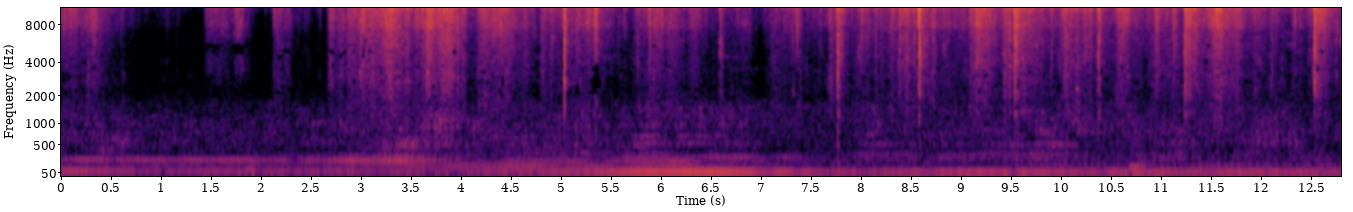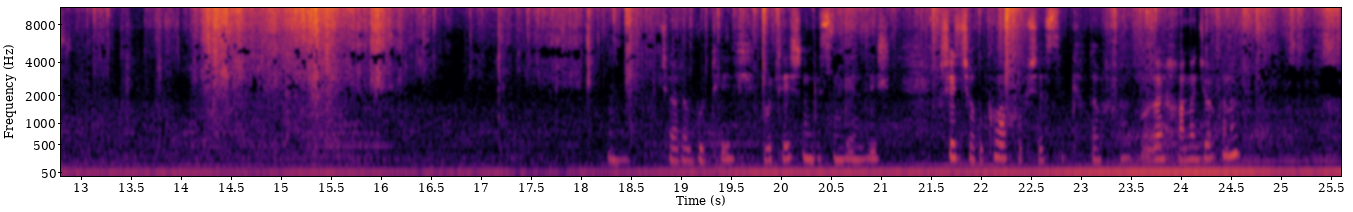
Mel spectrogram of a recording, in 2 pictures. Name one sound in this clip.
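Dry vines crackle and rustle as they are pulled.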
